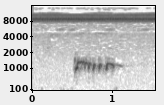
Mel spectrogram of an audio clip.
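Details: Zebra dove call played as a trapping lure from an MP3 player: one clear run of quick, rolling coo pulses that trails into a softer tail, with a constant high whine behind.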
